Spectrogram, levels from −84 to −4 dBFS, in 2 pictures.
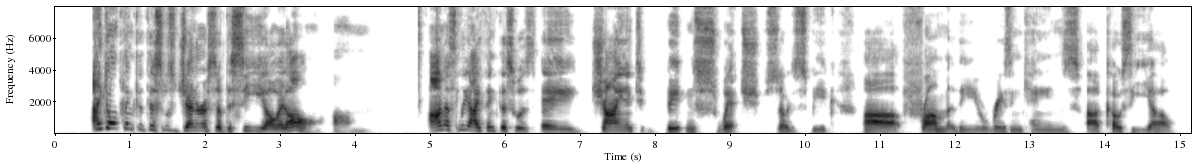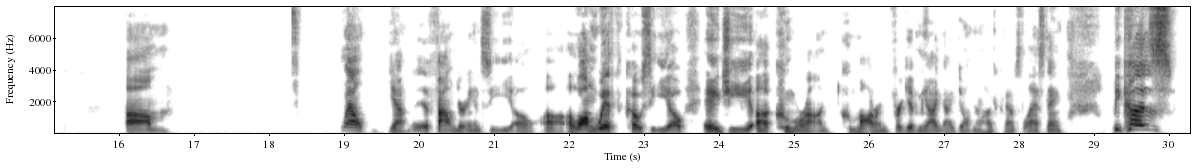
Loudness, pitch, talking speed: -21 LUFS, 130 Hz, 125 wpm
